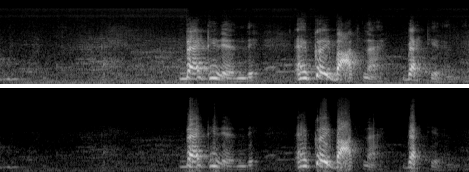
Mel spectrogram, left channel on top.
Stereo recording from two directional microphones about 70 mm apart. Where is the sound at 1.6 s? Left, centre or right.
Left.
